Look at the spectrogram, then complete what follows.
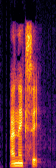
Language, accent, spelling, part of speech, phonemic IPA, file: French, France, annexer, verb, /a.nɛk.se/, LL-Q150 (fra)-annexer.wav
- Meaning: to annex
